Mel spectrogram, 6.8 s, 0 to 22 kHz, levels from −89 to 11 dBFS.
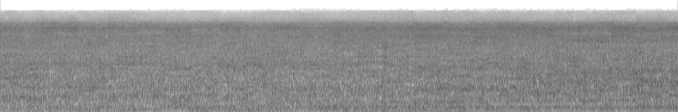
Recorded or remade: remade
